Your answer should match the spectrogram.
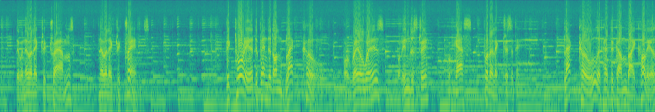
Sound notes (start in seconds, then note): none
